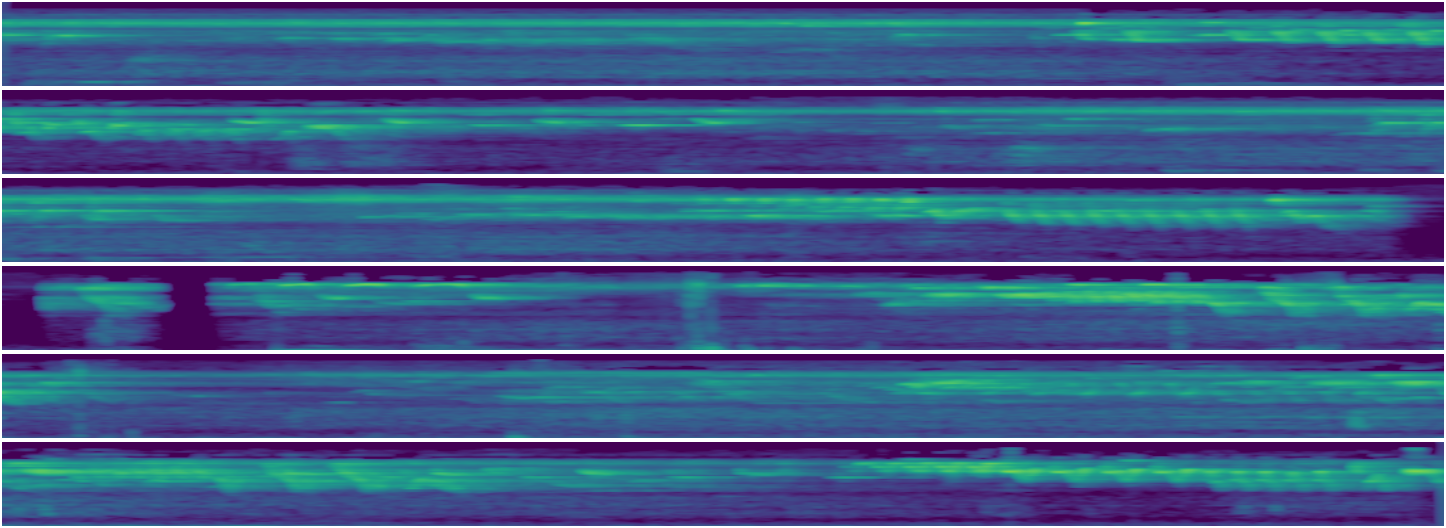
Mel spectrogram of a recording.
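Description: Dense chirping of birds over a steady high hiss and a faint low murmur, broken by a brief dropout about halfway through.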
